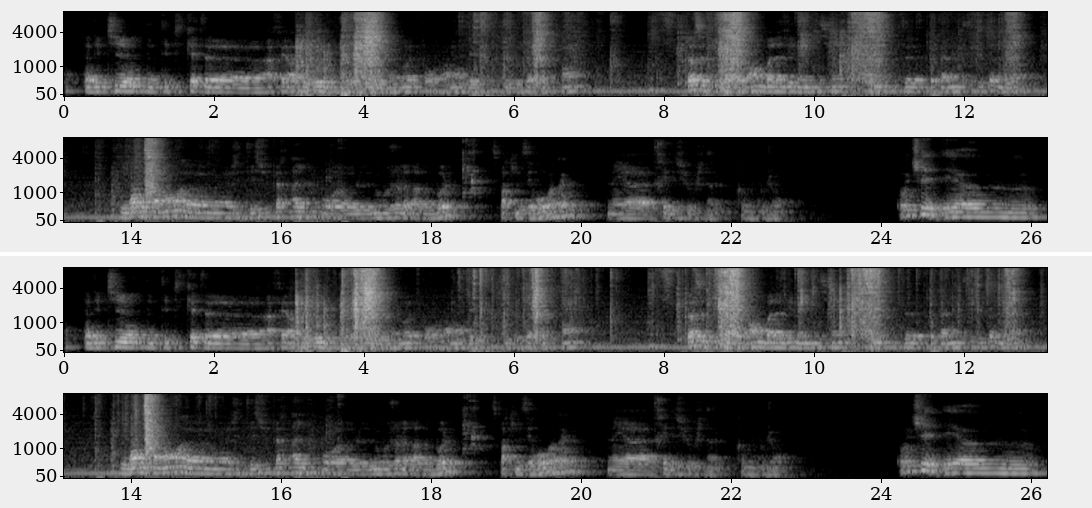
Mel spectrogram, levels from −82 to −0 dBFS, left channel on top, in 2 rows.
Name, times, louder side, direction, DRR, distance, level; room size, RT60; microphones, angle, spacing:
voice 1, 0.3-5.6 5.9-6.9 8.3-12.8 13.9-18.3 18.9-19.6 20.4-21.8 22.1-22.7, equal, 5° right, -3 dB, 1.8 m, -36 dB
Tearing, 3.0-16.8, right 6 dB, 75° right, 2.2 m, -31 dB
voice 2, 24.2-26.0, equal, 50° left, -2 dB, 4.0 m, -34 dB
12.0 x 10.5 x 3.1 m, 0.77 s
head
